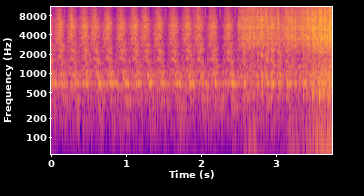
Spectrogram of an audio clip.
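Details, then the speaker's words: Ford Fiesta XR2i barn find off the road 14 years, previously ran before fuel pump failed: fast even cranking about 3.5 pulses a second, fires straight up into a rough roar; first start after long storage. "yay up she goes that go quiet in a minute to be fair the bloke did say it run before the fuel pump packed up"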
